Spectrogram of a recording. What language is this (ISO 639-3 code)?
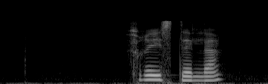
nor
